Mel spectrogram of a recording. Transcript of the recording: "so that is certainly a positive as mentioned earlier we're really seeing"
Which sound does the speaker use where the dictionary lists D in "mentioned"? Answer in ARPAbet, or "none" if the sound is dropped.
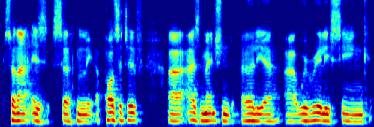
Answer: D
